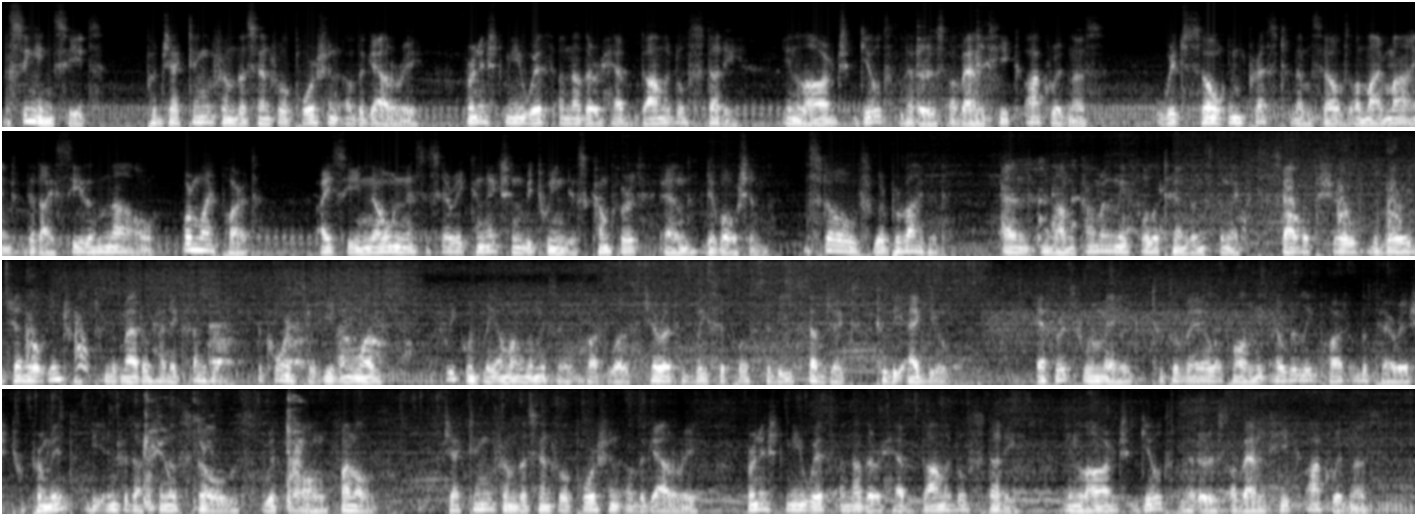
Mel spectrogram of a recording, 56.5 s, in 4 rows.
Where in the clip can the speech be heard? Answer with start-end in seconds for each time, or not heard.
0.0-56.2.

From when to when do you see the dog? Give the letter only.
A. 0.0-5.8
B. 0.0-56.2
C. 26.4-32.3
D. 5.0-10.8
C.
